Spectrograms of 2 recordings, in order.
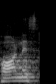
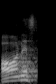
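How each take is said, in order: First: The word starts with an h sound. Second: The word starts with a vowel, no h. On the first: The speaker calls it wrong. "దీన్ని హానెస్ట్ అనొద్దు" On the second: The speaker calls it right. "ఆనెస్ట్ అనాలి"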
